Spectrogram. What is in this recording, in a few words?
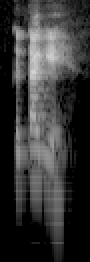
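"ketagih", Malay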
